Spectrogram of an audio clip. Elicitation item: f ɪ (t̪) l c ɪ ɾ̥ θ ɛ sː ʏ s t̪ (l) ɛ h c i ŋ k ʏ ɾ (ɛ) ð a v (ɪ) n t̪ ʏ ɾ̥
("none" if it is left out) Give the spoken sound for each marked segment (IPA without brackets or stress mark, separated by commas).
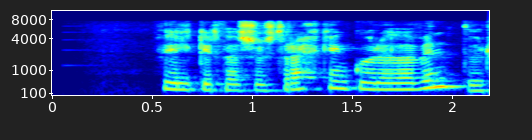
none, ɾ, ɛ, ɪ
